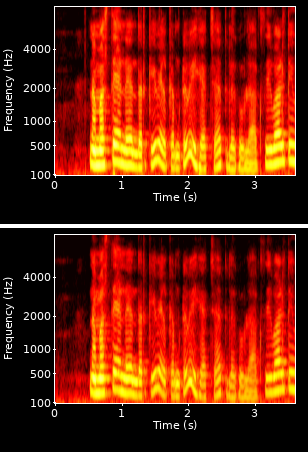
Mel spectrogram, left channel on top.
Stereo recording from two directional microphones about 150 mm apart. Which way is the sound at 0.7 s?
25° left (ahead or behind).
